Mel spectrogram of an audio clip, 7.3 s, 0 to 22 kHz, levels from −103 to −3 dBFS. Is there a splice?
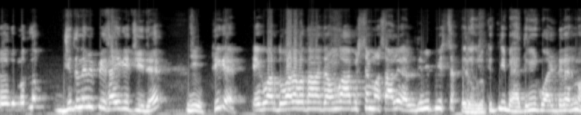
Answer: yes; 1 cut; at 5.6 s

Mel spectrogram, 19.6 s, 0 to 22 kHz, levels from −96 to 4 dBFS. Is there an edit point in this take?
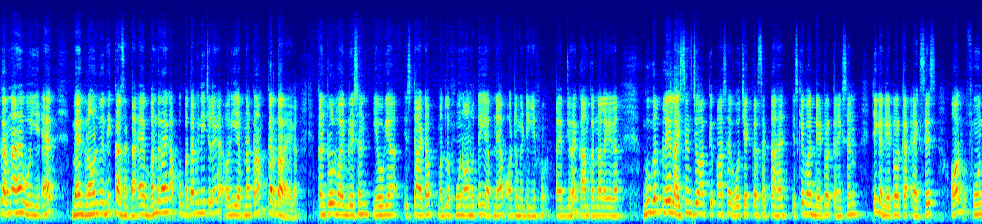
no; 0 cuts

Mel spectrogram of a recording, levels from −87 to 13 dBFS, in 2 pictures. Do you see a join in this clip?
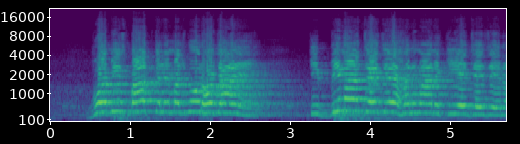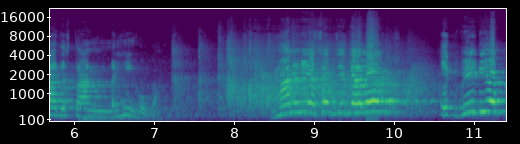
no; 0 cuts

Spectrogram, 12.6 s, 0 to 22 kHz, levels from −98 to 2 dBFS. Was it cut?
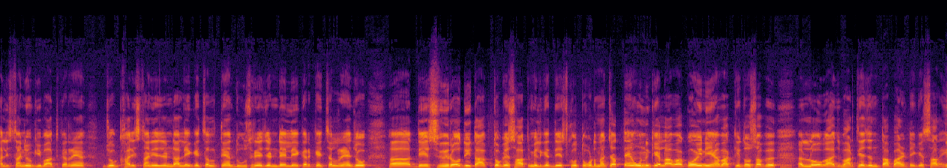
no; 0 cuts

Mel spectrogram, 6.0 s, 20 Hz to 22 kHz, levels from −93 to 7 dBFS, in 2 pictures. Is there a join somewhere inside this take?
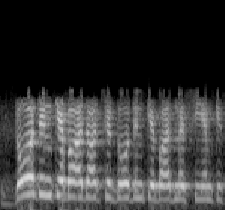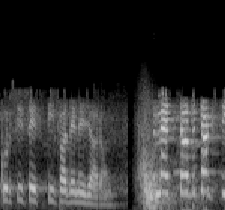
yes; 1 cut; at 5.1 s

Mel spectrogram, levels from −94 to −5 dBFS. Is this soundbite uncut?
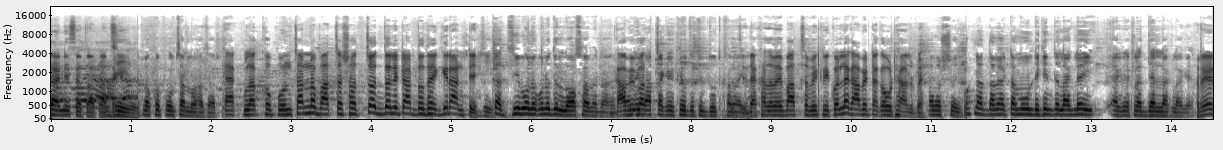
no; 3 cuts; at 1.1 s, 5.5 s, 11.5 s

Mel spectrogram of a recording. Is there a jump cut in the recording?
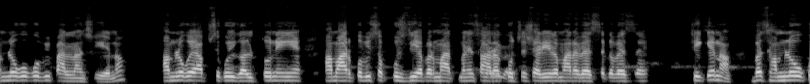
no; 0 cuts

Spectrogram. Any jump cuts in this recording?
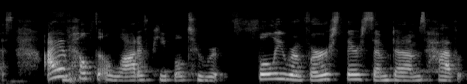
no; 0 cuts

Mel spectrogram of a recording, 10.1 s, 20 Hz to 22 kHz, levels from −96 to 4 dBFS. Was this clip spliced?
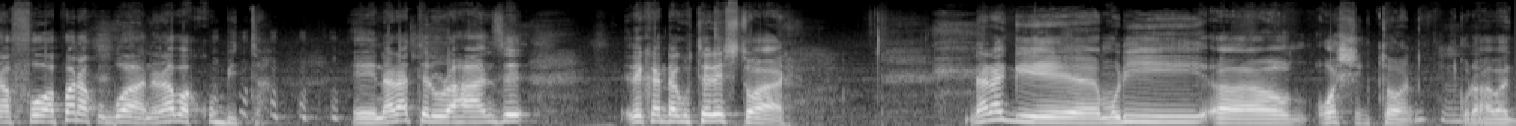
no; 0 cuts

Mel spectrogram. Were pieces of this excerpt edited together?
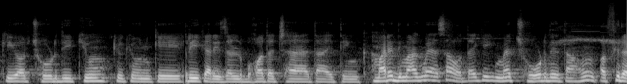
yes; 1 cut; at 3.7 s

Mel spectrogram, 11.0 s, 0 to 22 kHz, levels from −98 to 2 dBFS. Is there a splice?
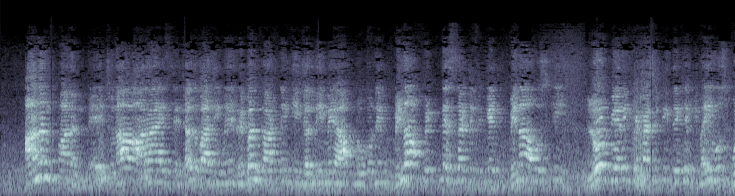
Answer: no; 0 cuts

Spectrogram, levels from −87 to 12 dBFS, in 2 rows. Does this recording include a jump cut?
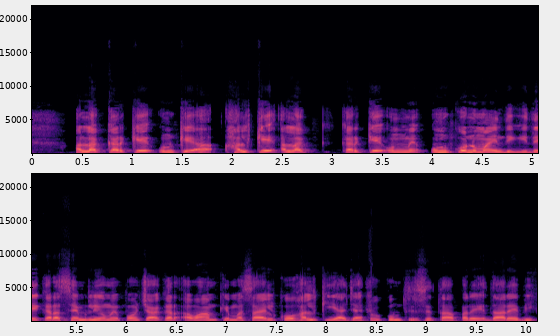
yes; 1 cut; at 8.5 s

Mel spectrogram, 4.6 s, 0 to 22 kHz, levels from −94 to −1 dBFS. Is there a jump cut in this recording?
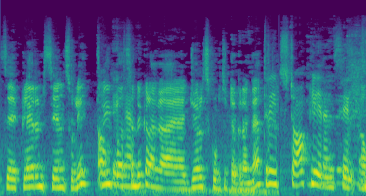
yes; 1 cut; at 3.5 s

